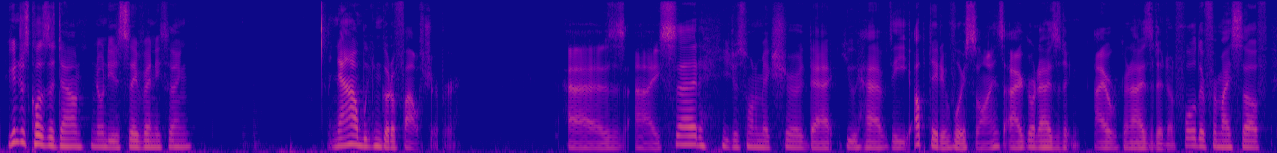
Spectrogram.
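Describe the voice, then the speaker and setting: Speaking at medium pitch, this man walks through a software tutorial off the cuff, wandering a bit and often stopping to fix what he just said. The audio has no echo.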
